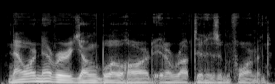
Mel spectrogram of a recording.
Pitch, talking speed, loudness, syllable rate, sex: 95 Hz, 195 wpm, -16 LUFS, 5.8 syllables/s, male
